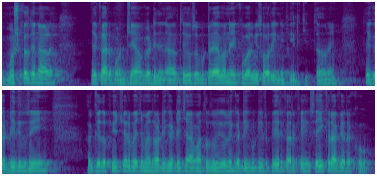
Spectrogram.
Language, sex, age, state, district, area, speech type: Punjabi, male, 45-60, Punjab, Shaheed Bhagat Singh Nagar, urban, spontaneous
